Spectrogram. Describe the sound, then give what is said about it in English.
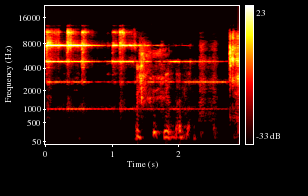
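A bright bell rings several times in quick succession to give a rating of 3.5 bells, its clear metallic tone lingering throughout, joined partway through by a busier, rumbling clatter underneath. “So I give it a 3.5 bells.”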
